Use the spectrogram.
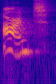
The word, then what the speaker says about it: aren't: And remember also that the pronunciation of the verb to be in the negative, aren't is one syllable. I never ever ever ever want to hear aren't.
